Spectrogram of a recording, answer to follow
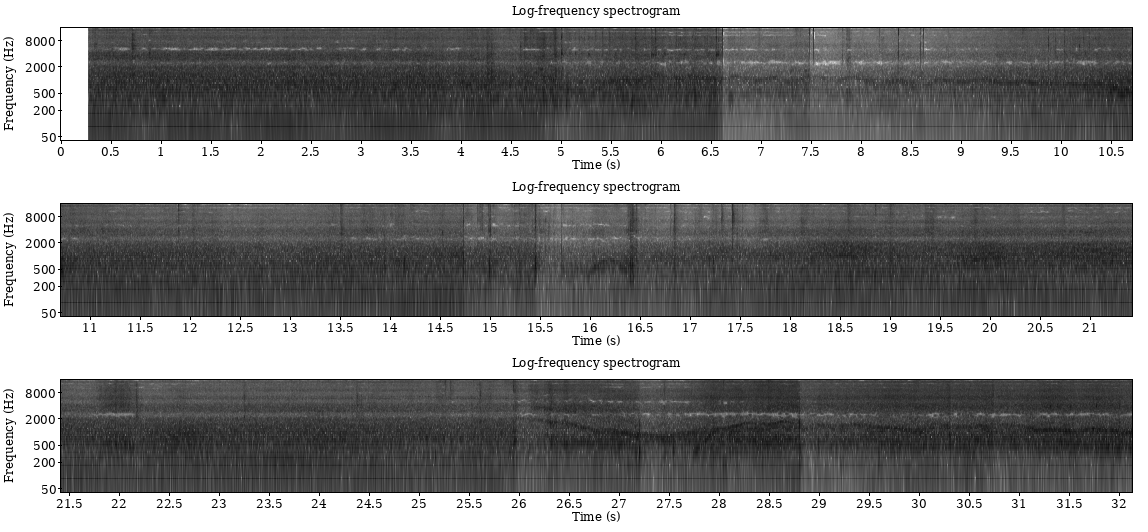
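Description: A fire engine's engine running, with the broad scraping rustle of fire hose being pulled off the truck and dragged over asphalt and concrete. The steady low engine hum is strongest for the first several seconds and then falls away.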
